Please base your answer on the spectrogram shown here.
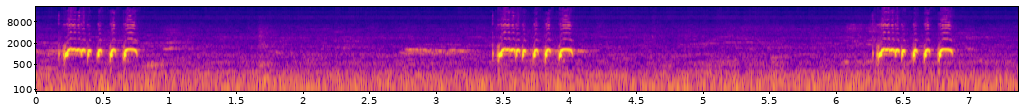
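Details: Rival-calling local zebra dove repeats a rhythmic cooing phrase three times, about every three seconds, each a leading note and then quick staccato pulses, with a faint sustained coo between phrases.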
